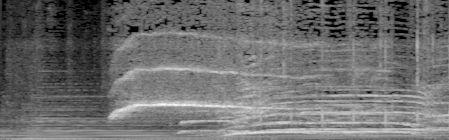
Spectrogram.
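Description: Acoustic guitars' last chord ringing out as a song ends, then loud whistles and whoops from the audience starting about a second in, several at once, rising and falling in pitch.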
